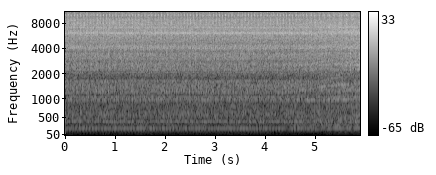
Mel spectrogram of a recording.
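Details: 2021 Chevrolet Cobalt, engine not warmed up: a steady ticking knock about four per second over a busy, clattery top end at cold idle. Engine knock when cold, cause unclear.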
